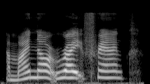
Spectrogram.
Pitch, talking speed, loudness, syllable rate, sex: 280 Hz, 200 wpm, -16 LUFS, 3.8 syllables/s, female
